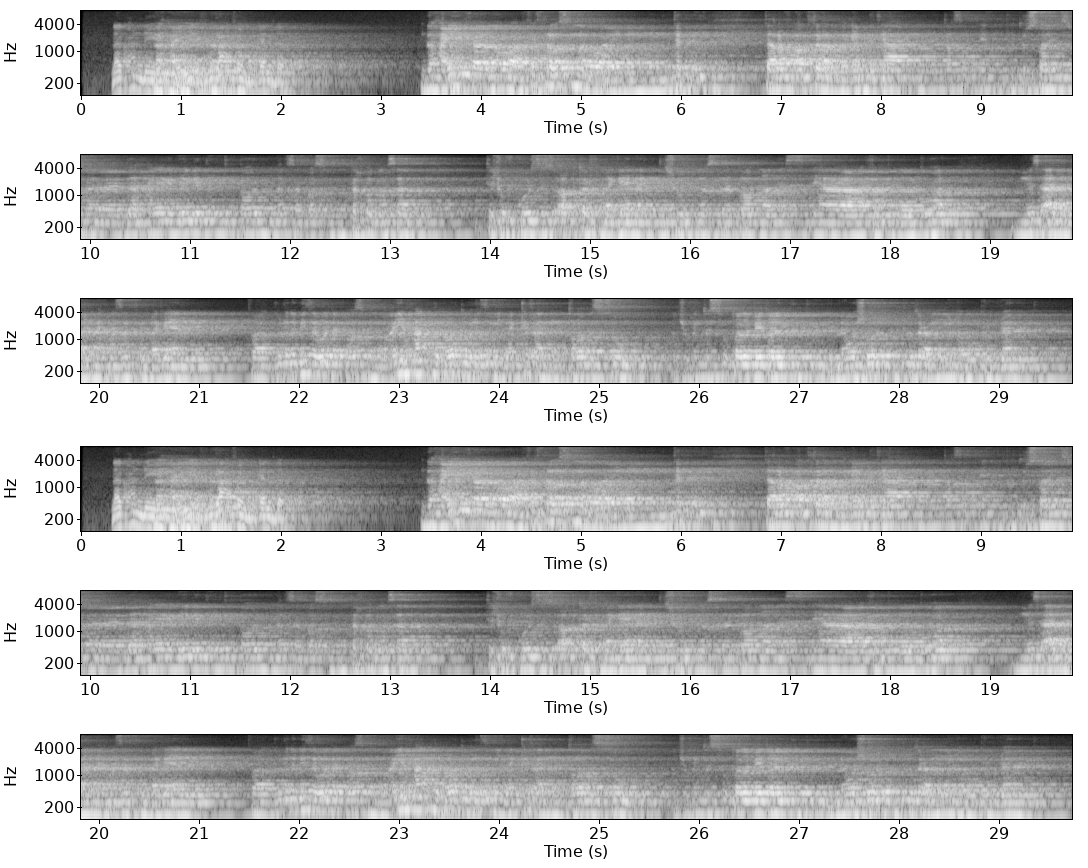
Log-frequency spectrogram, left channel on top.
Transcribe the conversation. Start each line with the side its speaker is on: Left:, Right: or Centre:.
Right: نجحوا ان
Left: ده
Right: ي-
Left: حقيقي
Right: ينجحوا
Left: فعلا
Right: في المجال ده
Left: ده حقيقي فعلا هو على فكرة أصلا هو يعني إن أنت تكون تعرف أكتر عن المجال بتاعك وإن أنت أصلا بتدرس كمبيوتر ساينس فده حاجة جميلة جدا إن أنت تطور من نفسك أصلا إن أنت تاخد مثلا تشوف كورسز أكتر في مجالك تشوف مثلا تقعد مع ناس ليها علاقة بالموضوع ناس أقدم منك مثلا في المجال فكل ده بيزودك اصلا واي حد برضو لازم يركز عن طلب السوق تشوف انت السوق طالب ايه طالب كمبيوتر اللي هو شغل الكمبيوتر عموما او البروجرامنج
